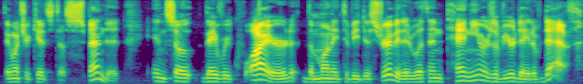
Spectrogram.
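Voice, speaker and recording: Here a middle-aged American estate planning attorney speaks in a lowish voice, the sound clean and studio-made with no echo. It's an emphatic explanatory monologue aimed right at listeners, full of rhetorical questions and math worked out loud.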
